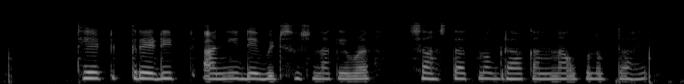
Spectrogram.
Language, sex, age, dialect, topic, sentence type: Marathi, female, 18-24, Varhadi, banking, statement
